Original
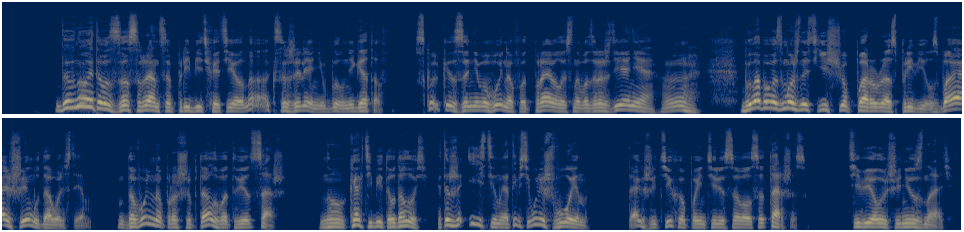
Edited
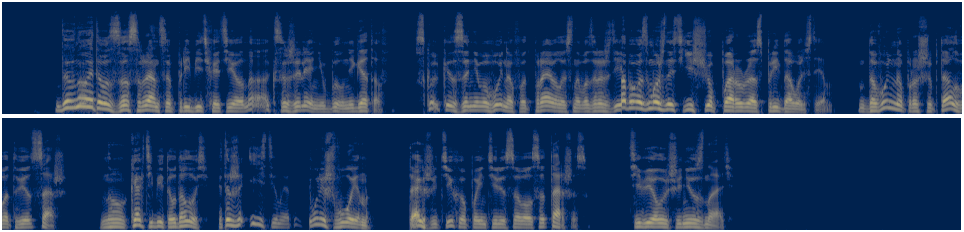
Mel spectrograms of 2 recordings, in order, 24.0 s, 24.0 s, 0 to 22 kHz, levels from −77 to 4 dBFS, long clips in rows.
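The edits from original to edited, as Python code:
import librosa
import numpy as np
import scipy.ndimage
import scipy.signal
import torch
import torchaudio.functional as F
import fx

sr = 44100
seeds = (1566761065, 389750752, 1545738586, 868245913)

y = fx.studio_fade_out(x, sr, start_s=17.7, length_s=0.88)
y = fx.edit(y, sr, fx.cut(start_s=7.74, length_s=1.68),
    fx.cut(start_s=11.4, length_s=1.06),
    fx.clip_gain(start_s=19.23, length_s=0.79, db=9.0), tone=tone)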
